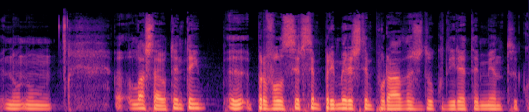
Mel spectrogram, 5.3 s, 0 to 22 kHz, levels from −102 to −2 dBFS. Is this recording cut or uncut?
uncut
